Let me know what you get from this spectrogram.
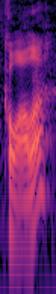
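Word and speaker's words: CWoLa: And so this goes by the name of classification without labels, pronounced koala, and was applied to,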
